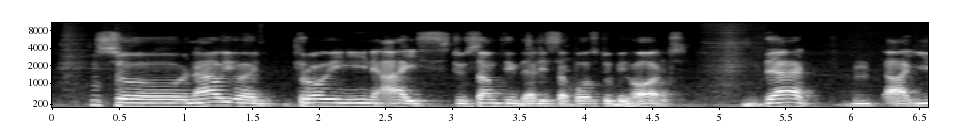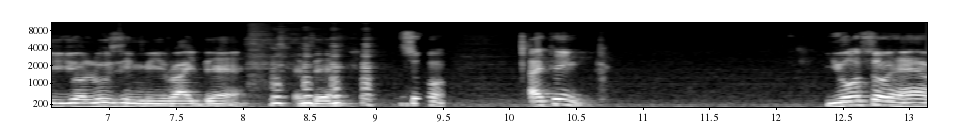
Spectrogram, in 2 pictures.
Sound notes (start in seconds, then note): 7.8 laughs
